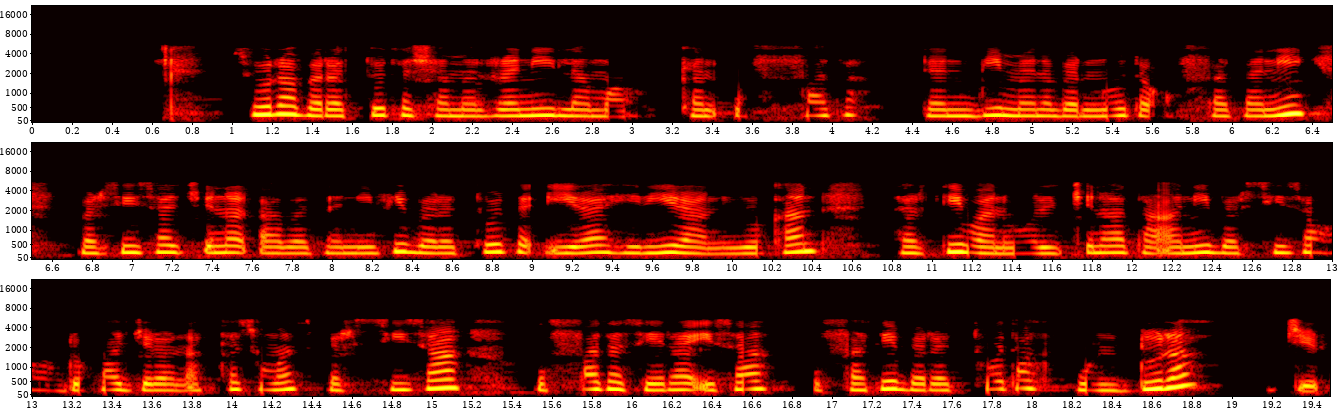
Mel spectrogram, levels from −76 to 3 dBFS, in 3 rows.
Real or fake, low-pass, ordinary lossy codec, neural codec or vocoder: real; 5.4 kHz; MP3, 48 kbps; none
